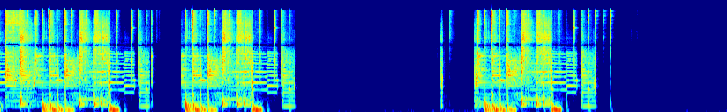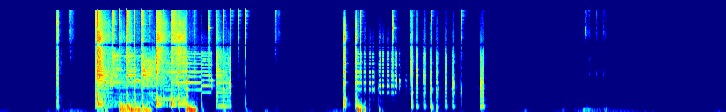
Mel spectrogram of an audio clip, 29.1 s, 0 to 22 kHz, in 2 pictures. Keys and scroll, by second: 2.7 space, 3.1 space, 5.7 space, 9.0 space, 12.6 space, 15.9 space, 20.0 space, 26.3 f.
